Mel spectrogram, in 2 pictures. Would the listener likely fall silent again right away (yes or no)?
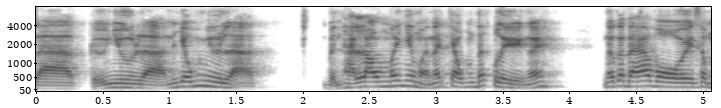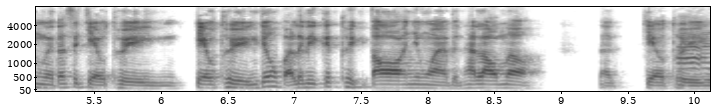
no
